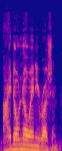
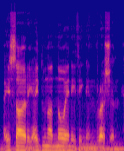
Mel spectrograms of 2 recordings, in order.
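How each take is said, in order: First: Said in the usual way. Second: Halting-grammar Russian accent; put-on Russian accent. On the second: Shown as a demonstration. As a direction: apologise in a thick Russian accent. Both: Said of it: "Russian accent".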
